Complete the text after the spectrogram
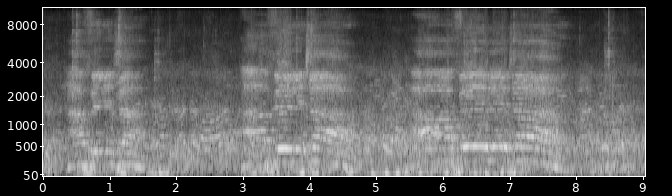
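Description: A woman sings through a loudspeaker.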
